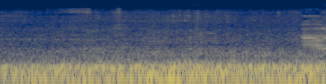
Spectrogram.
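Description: A car creeps slowly through busy market-road traffic in Pallavaram, Chennai, with a steady, loud low engine and road rumble throughout and a brief brighter noise near the end.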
